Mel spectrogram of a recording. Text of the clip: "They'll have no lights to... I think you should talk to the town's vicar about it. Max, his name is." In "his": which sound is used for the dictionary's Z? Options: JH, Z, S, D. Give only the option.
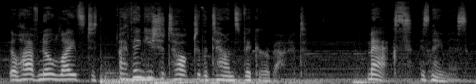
Z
